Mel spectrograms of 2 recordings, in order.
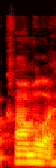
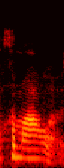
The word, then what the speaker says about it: Kamala: to do everything we can to get uh kamla Harris over the hump if anyone one can't pronounce her name that that they probably aren't supporting her anyway you know you know but many black people know Kamala because no no no I keep no no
